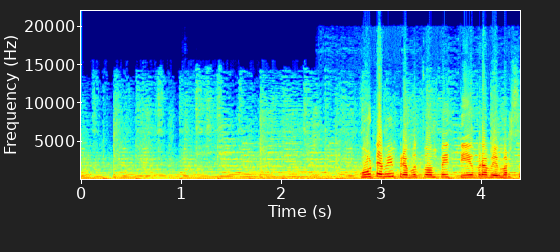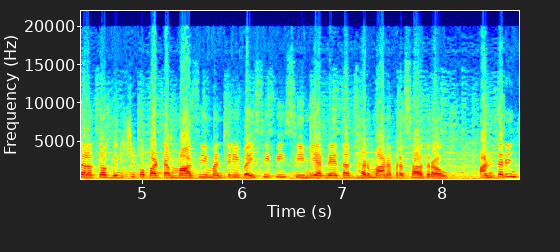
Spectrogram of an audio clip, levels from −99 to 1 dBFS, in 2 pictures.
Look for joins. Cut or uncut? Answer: cut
